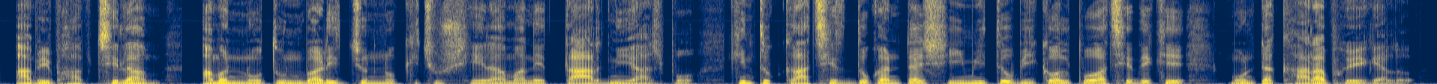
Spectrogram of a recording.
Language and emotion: Bengali, sad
